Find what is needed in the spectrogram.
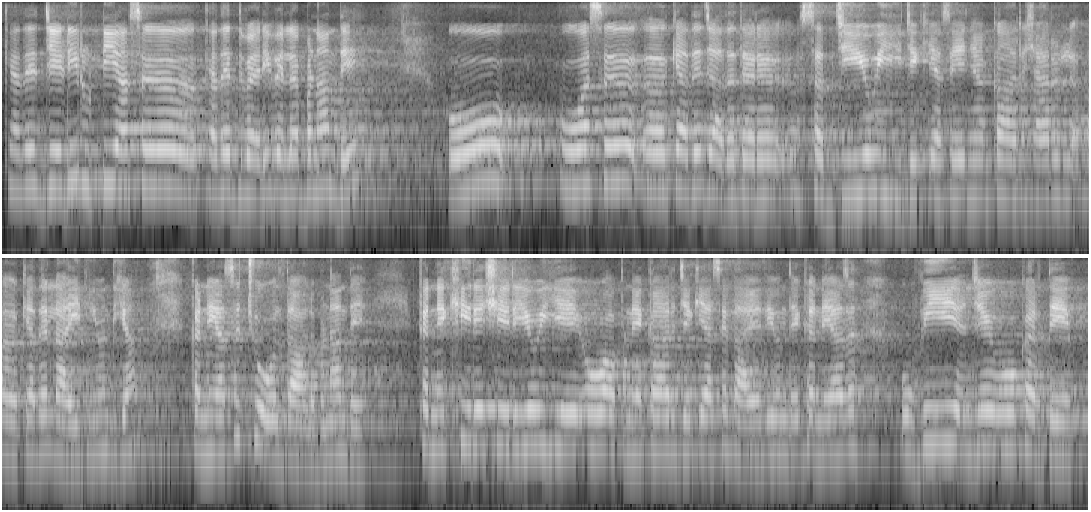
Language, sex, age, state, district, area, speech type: Dogri, female, 18-30, Jammu and Kashmir, Reasi, rural, spontaneous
